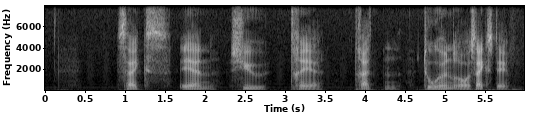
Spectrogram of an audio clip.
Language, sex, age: Norwegian, male, 52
